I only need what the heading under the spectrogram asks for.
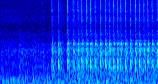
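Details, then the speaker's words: Xbox One optical drive taking a disc: fast even run of sharp clicks, still clicking after first temporary fix of hard taps above the drive before grinding stopped. "and we still got some clicking so we'll try it again flip it back plug it [Music] in and voila no grinding"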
